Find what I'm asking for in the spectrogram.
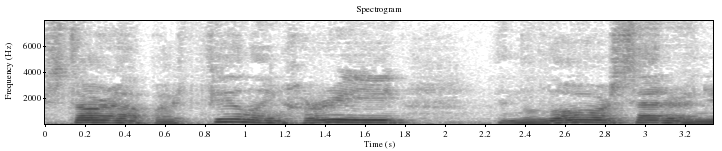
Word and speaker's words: Hrih: Now in Lama Govinda's teaching, the seed syllable for Amitabha is Hri, H-R-I-H.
